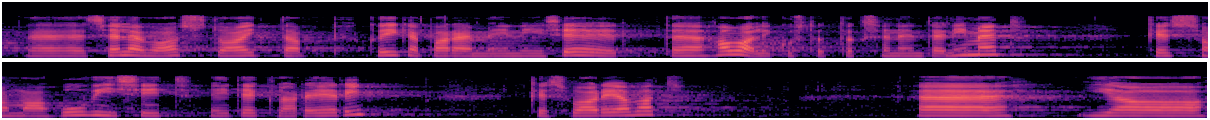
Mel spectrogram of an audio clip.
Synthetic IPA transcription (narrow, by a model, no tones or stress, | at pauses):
se̞lːe̞vɑst̪uɑjt̪ːˑɑb̥kɤjɡe̞pɑɾe̞minise̞ːt̪ːɑvɑlikˑust̪ɑt̪ːˑɑkse̞ne̞nd̪̥e̞nime̞d̪̥ | ke̞so̞mɑɦuvisid̪̥e̞jd̪e̞klɑɾe̞ːɾi | ke̞svɑɾjɑvɑd̪̥ | jɑ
